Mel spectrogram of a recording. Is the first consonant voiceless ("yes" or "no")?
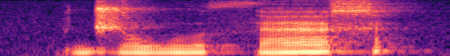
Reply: no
